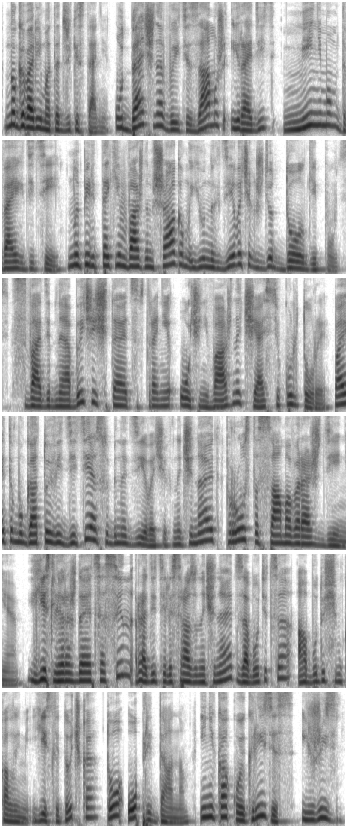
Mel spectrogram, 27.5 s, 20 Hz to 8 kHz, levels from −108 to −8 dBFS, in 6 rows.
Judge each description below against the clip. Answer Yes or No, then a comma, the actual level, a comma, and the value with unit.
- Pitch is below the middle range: No, medium, 175 Hz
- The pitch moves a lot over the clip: Yes, wide, 6.1 semitones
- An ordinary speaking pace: Yes, average, 135 wpm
